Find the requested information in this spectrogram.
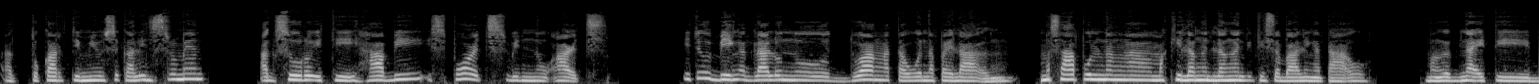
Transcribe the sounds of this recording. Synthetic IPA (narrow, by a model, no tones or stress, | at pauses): ʔɐɡ̚t̪ʊkaɾt̪imjuːsɪkalinst̪ɾʊmɛnt̪̚ | ʔɐɡ̚suːɾoʔɪt̪ihabispoɹt̪swɪnːuʔaɹt̪s | ʔɪt̪iʔʊbɪŋɐɡlaːlonod̪uaŋɐt̪ɐwonːɐpɐjlaːʔəŋ | mɐsaːpʊlnɐŋamɐkɪlaŋanlaŋanɪt̪isɐbaːlɪŋːɐt̪aːʔo | mɐŋəɡ̚naʔɪt̪i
